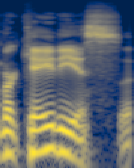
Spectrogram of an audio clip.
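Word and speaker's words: Marcedes: I think it's pronounced Mercadius.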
